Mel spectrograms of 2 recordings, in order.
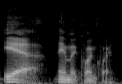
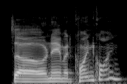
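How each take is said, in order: First: "Coin Coin" low and falling; settled answer. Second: "Coin Coin" rising as a question. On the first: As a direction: drop "Coin Coin" down as a decided reply. Answers own question in lower voice. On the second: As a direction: float "Coin Coin" upward, asking. Asks, then answers the same suggestion. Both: Pretend.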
